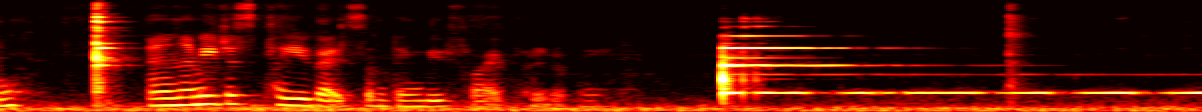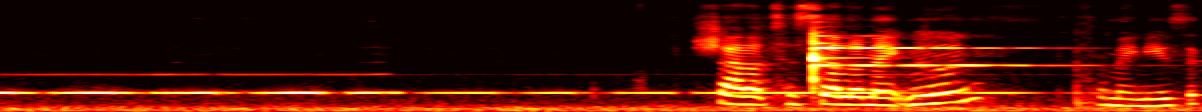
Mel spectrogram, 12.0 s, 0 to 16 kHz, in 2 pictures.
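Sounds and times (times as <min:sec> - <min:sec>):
singing bowl ringing: 0:03.6 - 0:12.0.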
